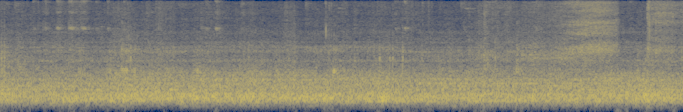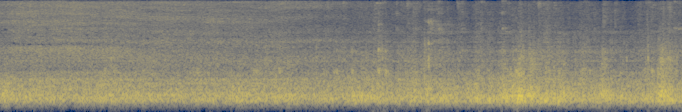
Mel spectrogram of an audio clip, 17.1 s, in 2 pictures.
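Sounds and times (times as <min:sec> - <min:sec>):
train wheels rumbling on rails: 0:00.0 - 0:17.0
high hiss: 0:06.2 - 0:13.6.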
